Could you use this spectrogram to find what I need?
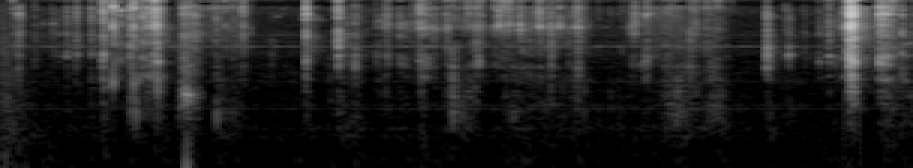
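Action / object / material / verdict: scrape / soap bar scraped with a knife blade / soap / none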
